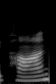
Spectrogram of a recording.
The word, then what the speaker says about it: Pin: It's spelled Pin, but they say Pawn because she's French I believe.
